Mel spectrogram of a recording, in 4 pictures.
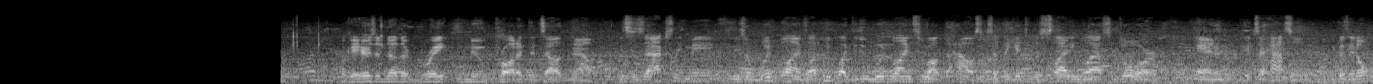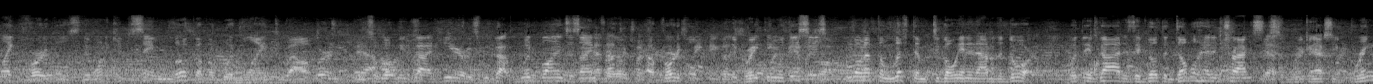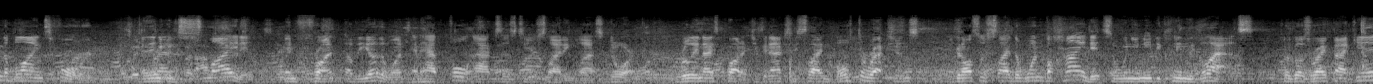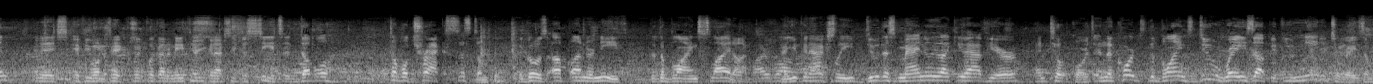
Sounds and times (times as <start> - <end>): Speech: 2.9 - 54.9.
